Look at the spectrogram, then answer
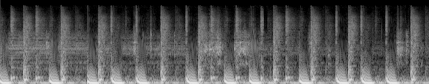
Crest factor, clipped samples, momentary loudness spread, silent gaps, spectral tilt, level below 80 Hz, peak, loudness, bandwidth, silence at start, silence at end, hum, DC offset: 8 dB; under 0.1%; 2 LU; none; -5.5 dB/octave; -12 dBFS; -4 dBFS; -13 LUFS; 15 kHz; 0 s; 0 s; none; 0.6%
